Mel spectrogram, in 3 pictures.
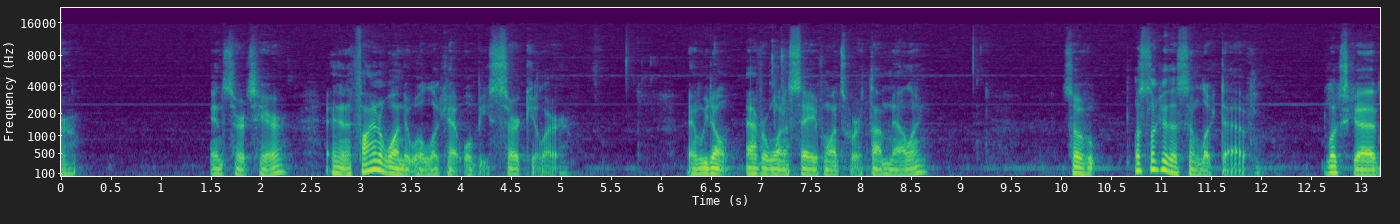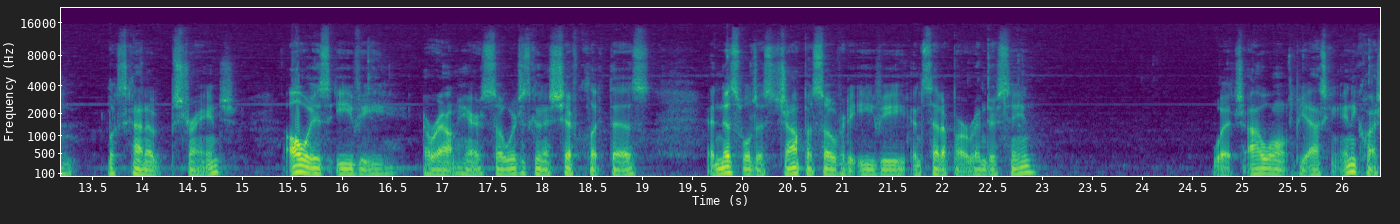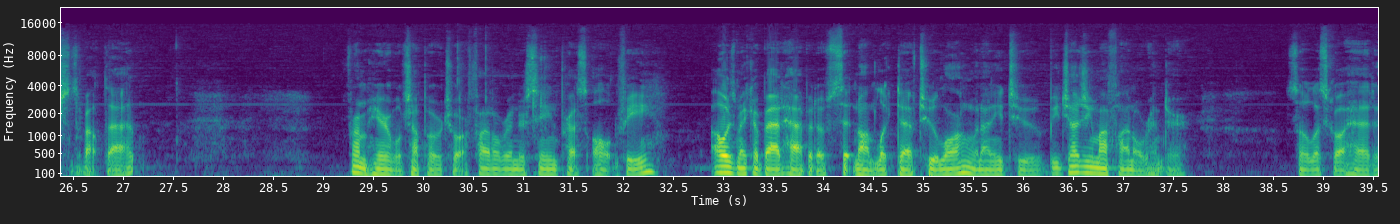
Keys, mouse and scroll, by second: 6.6 middle click, 6.9 scroll up 1, 7.1 alt+a, 7.4 scroll down 1, 7.7 middle click, 10.6 click, 11.2 middle click, 13.8 click, 17.7 shift+click, 19.4-19.7 scroll up 1, 19.8 s, 22.2 click, 22.5 alt+a, 23.9 click, 25.4 s, 26.1 click, 26.3 alt+a, 29.3 click, 31.0 alt+v, 31.9 click.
